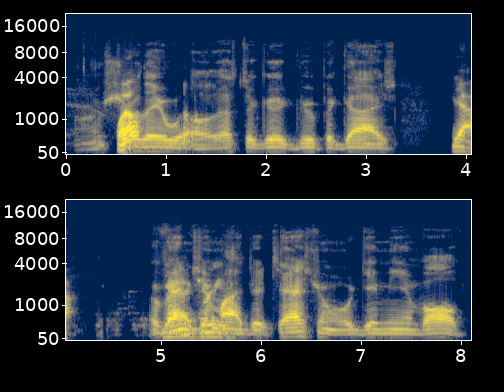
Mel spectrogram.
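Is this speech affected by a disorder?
Yes: lou Gehrig's disease (ALS).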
